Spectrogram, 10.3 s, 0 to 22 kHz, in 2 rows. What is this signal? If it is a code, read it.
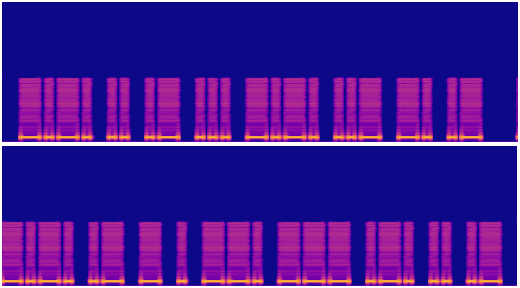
Morse code, heard as a keyed tone, about 19 wpm, 800 Hz. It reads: CIASCUNA CATEGORIA
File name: morse mp3 / ITALIEN texte clair 2 vitesse 18 mots minute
